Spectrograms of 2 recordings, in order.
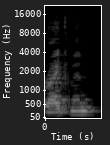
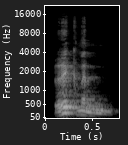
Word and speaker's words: Rykman: how to spell so they spelled it all wrong but pronounced Rickman Rickman makes sense well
